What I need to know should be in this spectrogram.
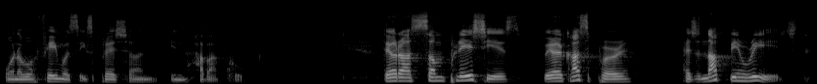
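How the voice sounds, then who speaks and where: Slow, emphatic male preacher. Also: mid-range voice, creaky, pushed and bright. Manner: slow, emphatic preaching with rising calls of "Amen?". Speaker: pastor delivering an English translation of a sermon. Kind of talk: sermon. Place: small church hall with a cross and a pulpit. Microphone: handheld microphone at a pulpit.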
